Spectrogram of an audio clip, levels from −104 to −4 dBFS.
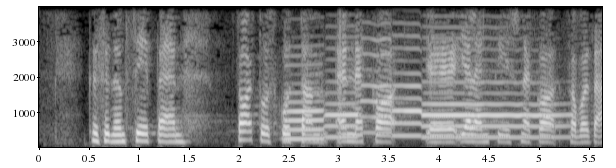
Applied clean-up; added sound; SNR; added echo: none; Wind instrument, woodwind instrument; 0 dB; none.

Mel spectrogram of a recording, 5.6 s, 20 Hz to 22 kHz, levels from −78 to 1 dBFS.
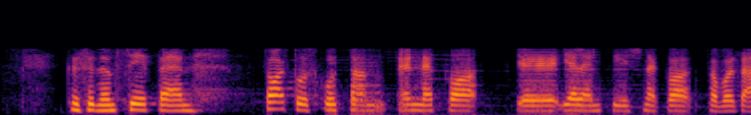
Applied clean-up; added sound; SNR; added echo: neural separator model SepFormer DNS4.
